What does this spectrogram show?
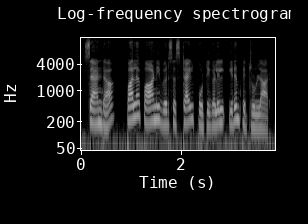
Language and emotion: Tamil, neutral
